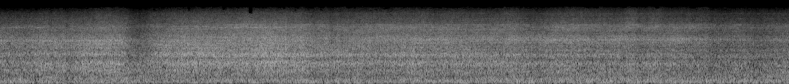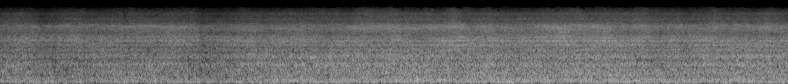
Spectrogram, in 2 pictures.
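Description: McDonnell Douglas MD-83 airliner's rear-mounted jet engines running with a steady, loud whine as the jet moves along the runway.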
